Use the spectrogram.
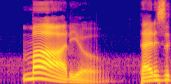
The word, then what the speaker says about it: Mario: Mario yep it's Mario Mario it's an Italian first name we know how to say it this this one was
